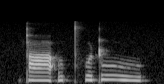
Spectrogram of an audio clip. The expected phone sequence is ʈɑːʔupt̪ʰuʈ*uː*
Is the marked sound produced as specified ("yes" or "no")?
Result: yes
